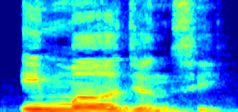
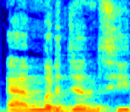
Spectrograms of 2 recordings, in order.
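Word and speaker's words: emergency: जहां पे कोई ऐसी सूरत हाल हो तो हम बोलेंगे इमरजेंसी। इमरजेंसी इसको बिल्कुल भी एमरजेंसी नहीं बोलना चाहिए। एमरजेंसी ये बिल्कुल गलत प्रोनाउंसिएशन है।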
